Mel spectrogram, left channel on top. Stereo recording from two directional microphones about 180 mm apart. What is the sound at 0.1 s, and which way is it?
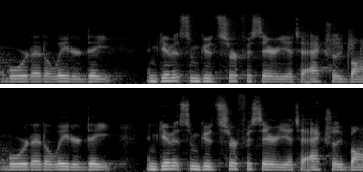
Speech, 45° right (ahead or behind).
